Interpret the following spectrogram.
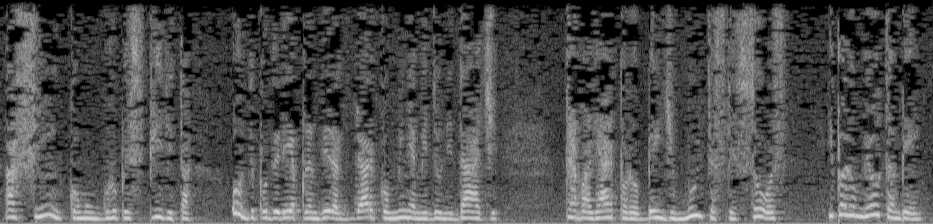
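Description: An actress with a Brazilian accent playing a gentle, grateful young woman in a radio soap opera, earnest and sentimental. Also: fairly high pitch, normal speed, slightly rough, rough recording. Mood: grateful, wistful. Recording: background music under the voice.

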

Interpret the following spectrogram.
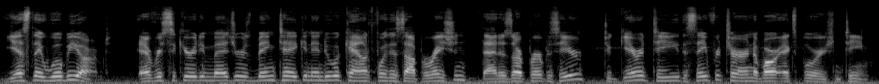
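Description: A man's voice: on the high side, quick pace, hardly any pauses, fairly bright tone, close to an everyday voice. A man playing a formal army major. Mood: firm. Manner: formal, clipped and assured. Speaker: military officer.

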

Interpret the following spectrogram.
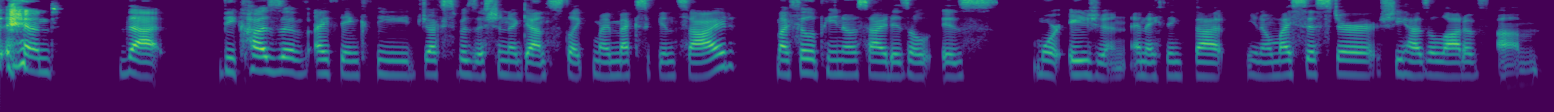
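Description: A woman's voice: mid-range voice, a little mellow, dry recording, studio quality. A young woman answering interview questions in a casual, reflective way, with many fillers and hedges. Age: young adult.

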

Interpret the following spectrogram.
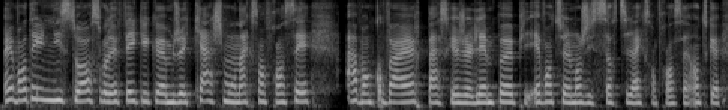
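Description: A woman's voice: on the high side, little pitch movement, fairly quick. A young woman, telling her own story frankly as a podcast guest, laughing easily. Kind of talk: casual conversational storytelling.

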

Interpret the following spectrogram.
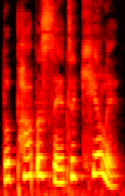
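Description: A woman's voice: high-pitched, very animated, measured pace, mellow, voice pushed up. A woman voicing a frightened young boy who pleads tearfully with his mother in a read-aloud memoir. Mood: pleading.

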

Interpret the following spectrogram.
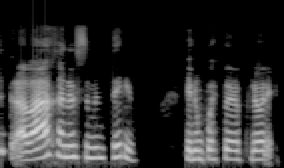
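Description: A woman's voice: fairly high pitch, measured pace, no room sound. A woman acting an inquisitive, guarded Chilean character in a naturalistic radio drama, with a conversational, questioning delivery. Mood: playful, guarded. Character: inquisitive, guarded woman named Amanda with a secretive past.

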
